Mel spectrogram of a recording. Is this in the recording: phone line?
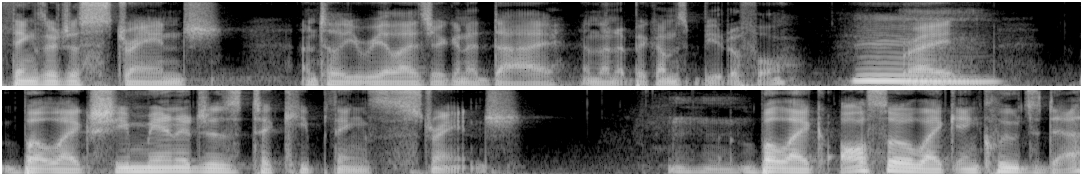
no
